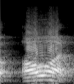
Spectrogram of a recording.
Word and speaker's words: hour: तो कि व्यंजन है, कॉन्सोनेंट है, पर हम उसका HOUR लिखा है, तो अवर ऐसे हम उच्चारण करते। अवर करते तो कहां से स्टार्ट हुआ?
